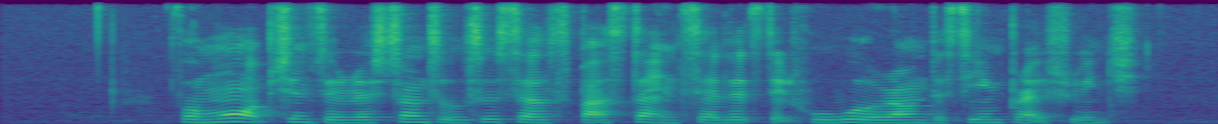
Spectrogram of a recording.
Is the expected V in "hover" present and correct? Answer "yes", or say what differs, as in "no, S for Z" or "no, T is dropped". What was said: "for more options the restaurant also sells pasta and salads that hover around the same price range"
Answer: no, W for V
